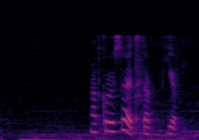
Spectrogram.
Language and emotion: Russian, neutral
